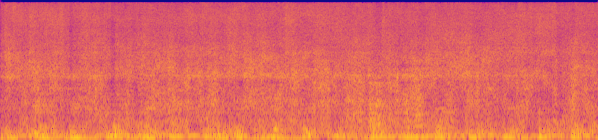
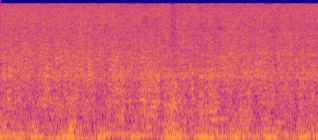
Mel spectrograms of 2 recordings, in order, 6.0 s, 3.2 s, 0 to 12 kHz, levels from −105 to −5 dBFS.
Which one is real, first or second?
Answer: second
